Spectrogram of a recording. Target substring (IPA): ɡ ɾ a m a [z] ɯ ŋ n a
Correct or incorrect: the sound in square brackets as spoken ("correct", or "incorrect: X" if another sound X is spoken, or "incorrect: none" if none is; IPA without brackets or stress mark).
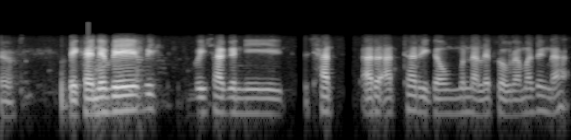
correct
